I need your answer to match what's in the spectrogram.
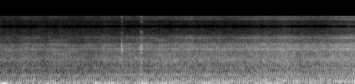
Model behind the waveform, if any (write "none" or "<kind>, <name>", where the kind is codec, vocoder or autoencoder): vocoder, Vocos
